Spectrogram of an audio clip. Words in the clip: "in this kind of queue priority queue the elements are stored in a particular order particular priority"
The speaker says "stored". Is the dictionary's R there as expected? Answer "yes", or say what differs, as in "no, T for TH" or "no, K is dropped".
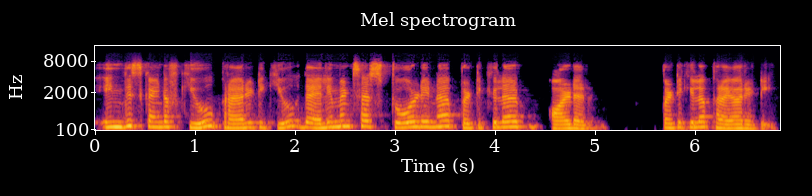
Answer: no, L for R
